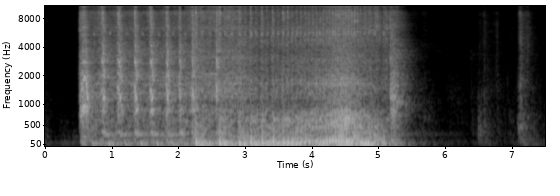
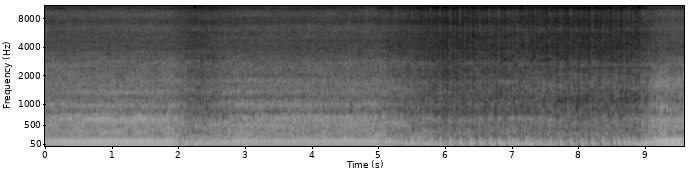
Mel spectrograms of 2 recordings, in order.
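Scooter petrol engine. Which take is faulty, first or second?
first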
